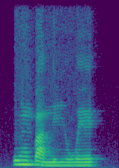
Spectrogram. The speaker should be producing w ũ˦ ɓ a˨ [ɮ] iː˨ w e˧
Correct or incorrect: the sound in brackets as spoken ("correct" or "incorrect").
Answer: incorrect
